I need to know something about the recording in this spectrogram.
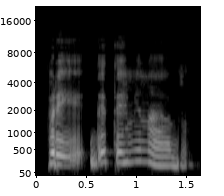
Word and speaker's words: predeterminado: Ó, a pessoa fala assim: "Ah, ela tá pré-determinada". Não é, ele está predeterminado.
